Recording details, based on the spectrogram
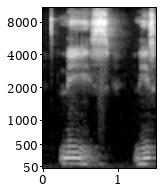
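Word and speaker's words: knees: यहाँ पर जो के है ये साइलेंट है, तो हम इसको पढ़ेंगे नीज़ कहते हैं घुटने।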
